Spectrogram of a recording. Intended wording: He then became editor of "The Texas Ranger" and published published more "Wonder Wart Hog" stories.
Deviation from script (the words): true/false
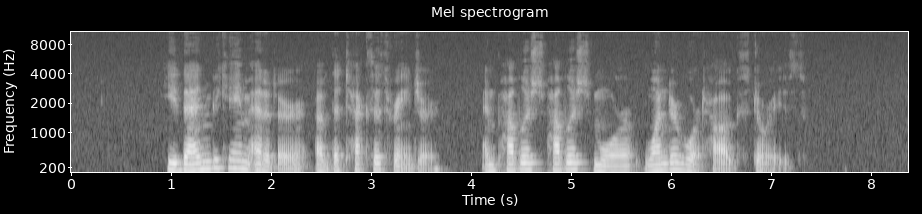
false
